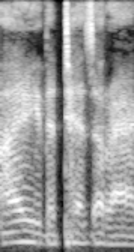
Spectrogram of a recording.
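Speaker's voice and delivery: put-on pirate voice. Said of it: "you probably could confuse some people".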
